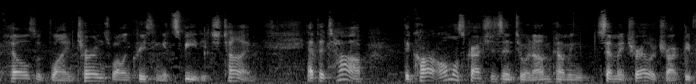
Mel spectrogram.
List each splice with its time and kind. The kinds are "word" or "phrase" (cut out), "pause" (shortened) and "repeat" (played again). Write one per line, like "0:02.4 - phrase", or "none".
none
